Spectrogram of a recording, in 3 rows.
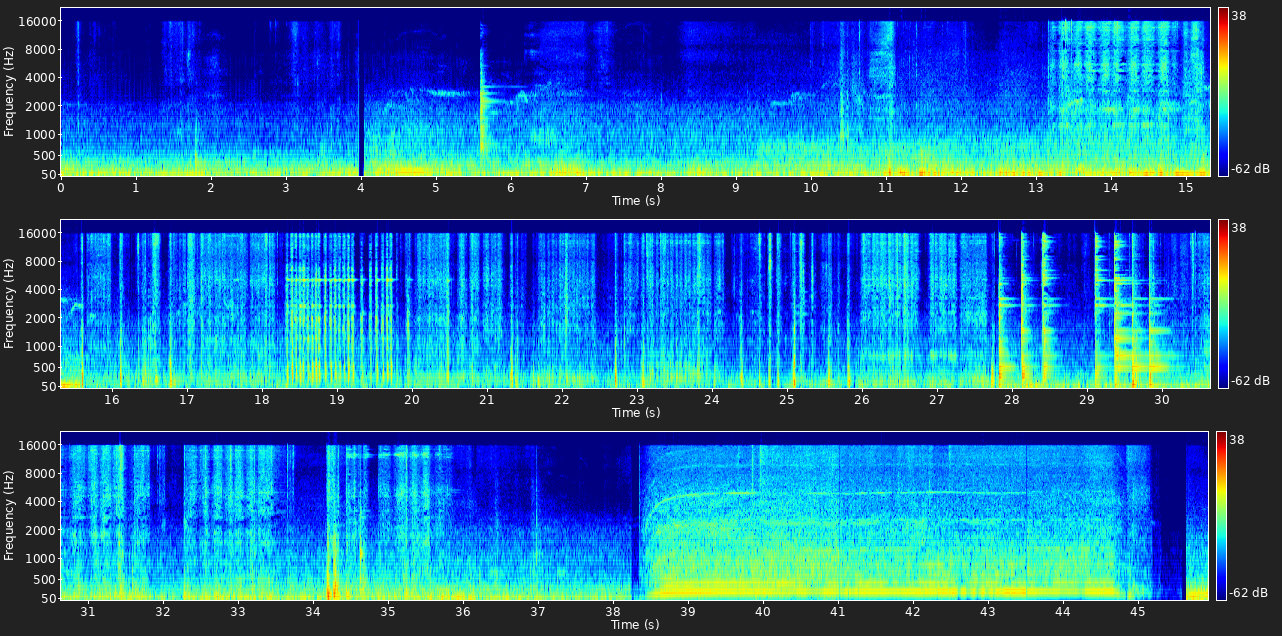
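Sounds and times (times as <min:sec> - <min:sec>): steel clinking and ringing: 0:05.6 - 0:06.2, 0:18.3 - 0:20.1, 0:27.8 - 0:30.3
wire brush scrubbing steel: 0:13.2 - 0:24.8.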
